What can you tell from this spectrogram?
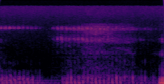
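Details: Happy male Siamese cat purring like a machine: a continuous deep, fast-throbbing rumble with even pulses throughout, only a faint hiss in the background.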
